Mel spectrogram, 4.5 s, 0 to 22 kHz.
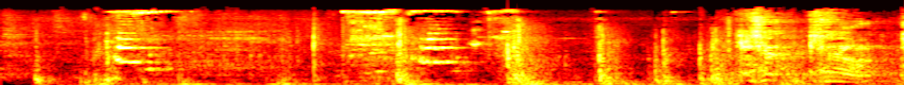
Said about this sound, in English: That door, you need a bit of WD-40 on that.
